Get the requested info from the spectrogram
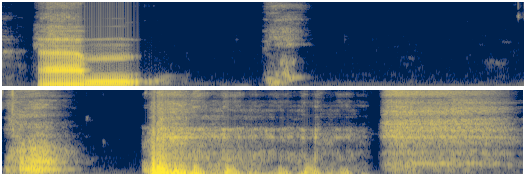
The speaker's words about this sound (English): Oh, dog just behind me having a furball.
